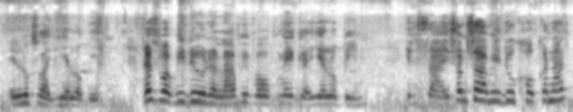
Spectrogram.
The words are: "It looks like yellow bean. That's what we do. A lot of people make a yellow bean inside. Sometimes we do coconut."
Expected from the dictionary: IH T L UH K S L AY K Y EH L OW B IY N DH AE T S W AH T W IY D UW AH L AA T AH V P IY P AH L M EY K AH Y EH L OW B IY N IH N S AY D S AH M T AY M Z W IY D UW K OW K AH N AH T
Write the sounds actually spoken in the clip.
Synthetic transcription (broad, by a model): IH T L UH K S L AY K Y EH L OW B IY N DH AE T S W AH T W IY D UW AH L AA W P IY P AH L M EY K AH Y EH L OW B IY N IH N S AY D S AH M S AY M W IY D UW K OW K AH N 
